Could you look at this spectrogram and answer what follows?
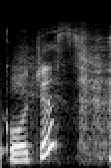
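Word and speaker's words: Gorjuše: There was another place we went in a village called, I'm going to have to spell it, G-O-R-J-U-S-E. Gorgeous, maybe? – Gorgeous. – Gorgeous, yeah.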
